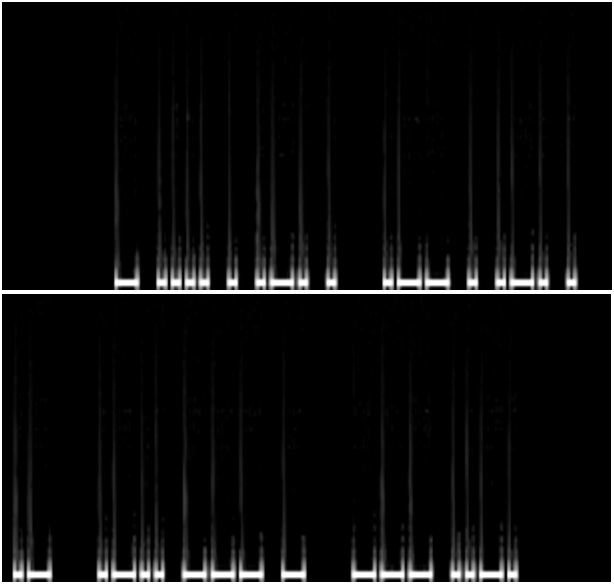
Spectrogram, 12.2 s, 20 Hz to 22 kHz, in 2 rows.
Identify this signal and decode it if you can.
Morse code, heard as a keyed tone, about 17 wpm, 700 Hz. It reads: THERE WERE A LOT OF
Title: Sets of 5 Words 17wpm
